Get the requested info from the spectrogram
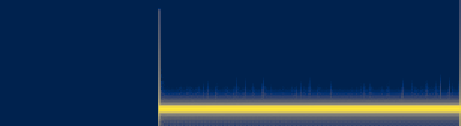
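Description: Silence, then about a second in a loud steady test tone of one pitch begins with a click: the sine-wave reference tone that goes with a colour-bar test pattern.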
